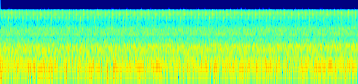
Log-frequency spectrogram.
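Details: Toyota Altis: uneven idle with a dull irregular stumble about once a second, also rough acceleration; faulty ignition coil pack dropping a cylinder, rough idle.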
